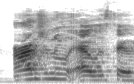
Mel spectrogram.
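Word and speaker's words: Aunjanue Ellis-Taylor: Anjanou Ellis Taylor, that's how you say her name.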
